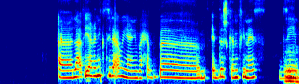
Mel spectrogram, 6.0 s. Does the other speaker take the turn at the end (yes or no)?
no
